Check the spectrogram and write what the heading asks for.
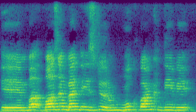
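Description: A woman chatting casually to viewers as an eating vlogger, halting and unhurried, with some drawn-out words. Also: high-pitched, flat delivery. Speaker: mukbang ASMR vlogger. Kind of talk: casual chat to camera while eating. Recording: roomy echo, distant mic, faint noise.

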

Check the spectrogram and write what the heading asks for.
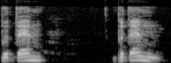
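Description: A man's voice: high-pitched, little pitch movement, extremely slow, a little mellow, lo-fi sound. A man co-hosting a casual film review chat, with dry, wry asides.

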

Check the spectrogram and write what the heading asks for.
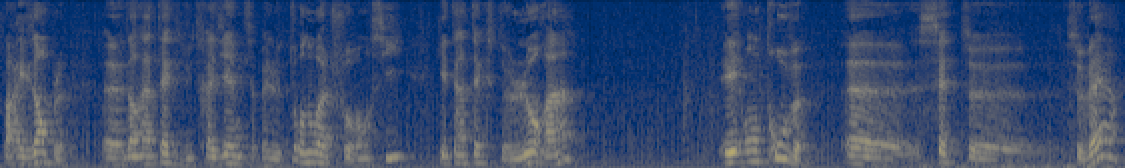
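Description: An older man, a linguistics professor, giving an academic lecture, animated and emphatic on his example words, with frequent hesitations. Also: mid-range voice, slow, slight background noise. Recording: echoey lecture room.

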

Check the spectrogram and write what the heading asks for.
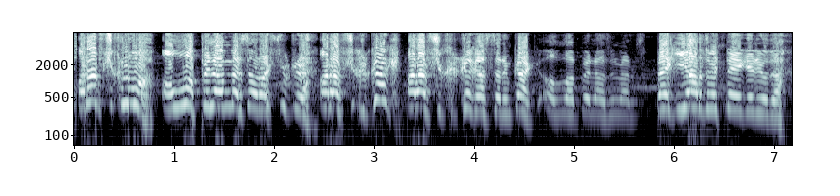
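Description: A young Turkish-accented man, his voice sitting unusually high for a man, talks through a game. He swings between yelling at characters on screen and muttering slangy asides. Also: quick pace, hardly any pauses, faint music behind. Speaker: gaming video host. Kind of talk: excitable let's-play commentary.

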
